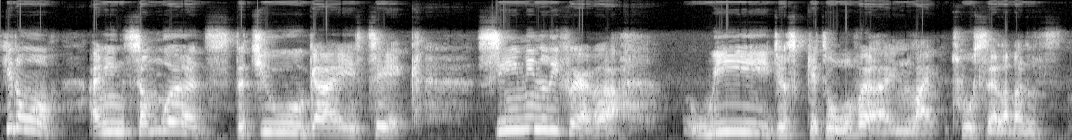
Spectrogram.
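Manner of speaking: high, loud, stretched-out Welsh accent. Shown as a demonstration. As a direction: exaggerate a sing-song Welsh lilt, leaning on words. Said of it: "if I was to start speaking Welsh".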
